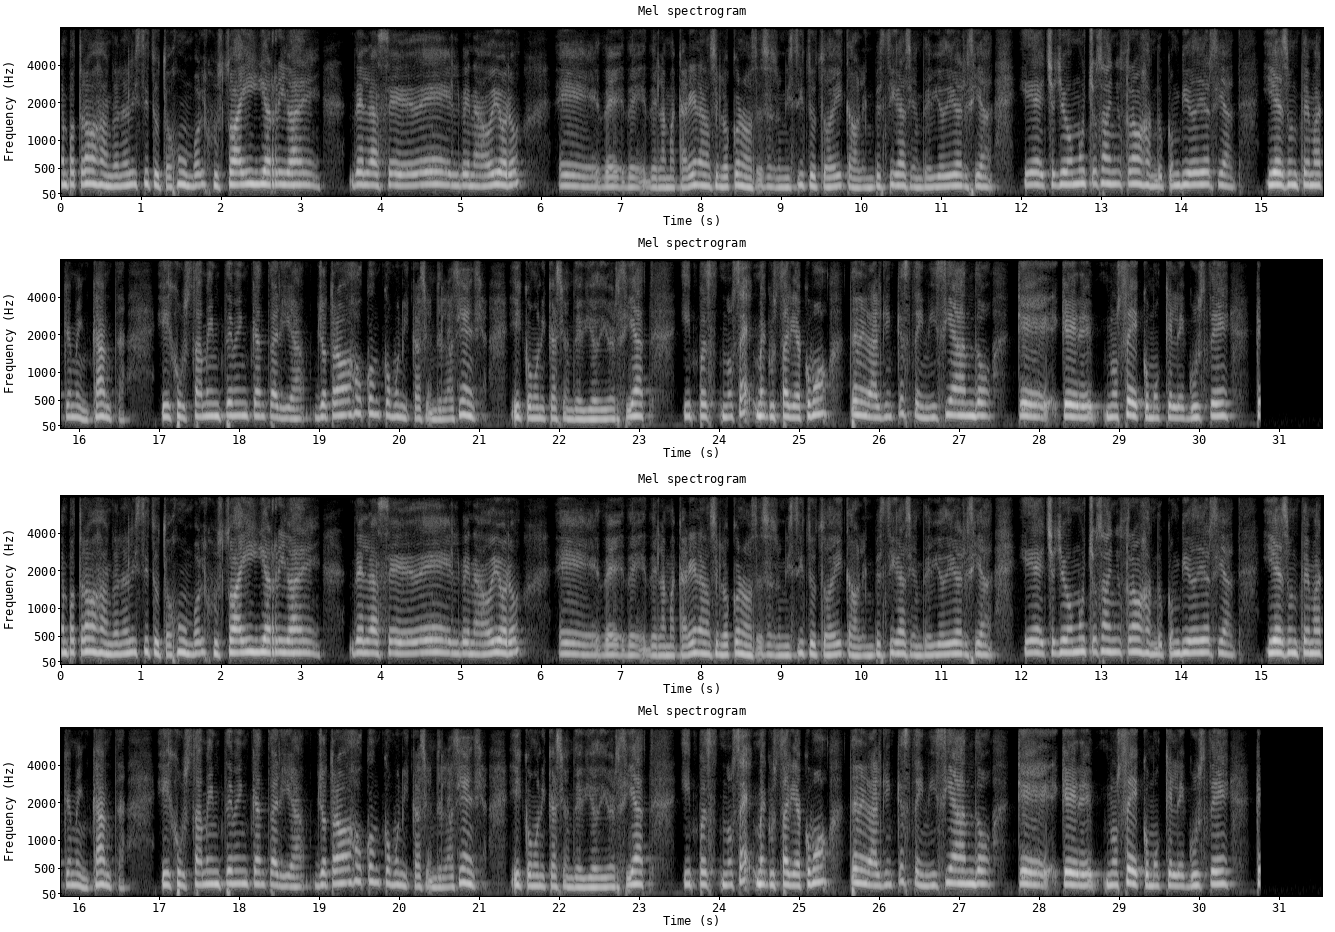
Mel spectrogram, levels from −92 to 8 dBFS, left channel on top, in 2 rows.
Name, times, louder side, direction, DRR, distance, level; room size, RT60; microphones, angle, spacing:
voice 1, 0.0-5.8 6.2-30.8, equal, 5° right, 0.4 m, -23 dB
head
